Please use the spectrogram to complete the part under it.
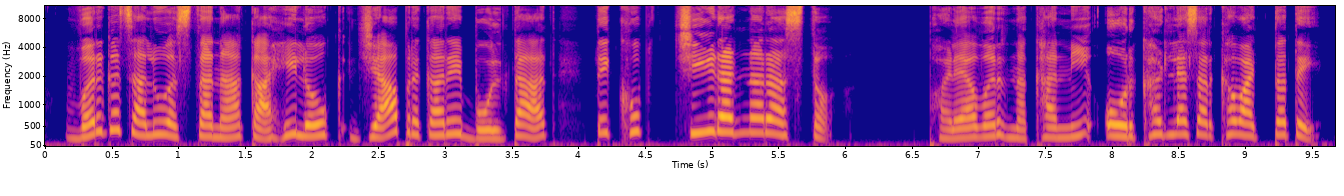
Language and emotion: Marathi, disgusted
